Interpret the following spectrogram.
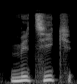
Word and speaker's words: mutique: Mutique se prononce mutique.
